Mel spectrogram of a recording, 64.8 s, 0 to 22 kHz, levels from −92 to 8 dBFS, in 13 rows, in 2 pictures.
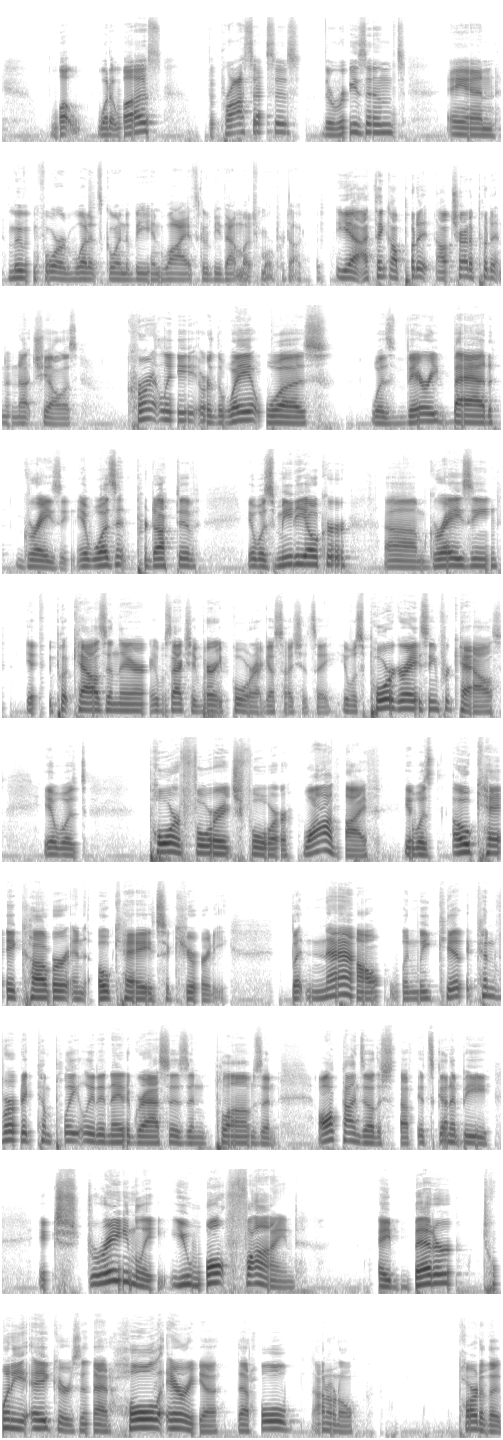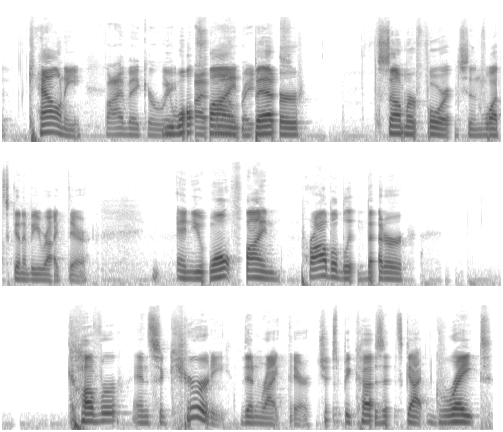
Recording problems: choppy; very; 12% of the speech affected

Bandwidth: 14.5 kHz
